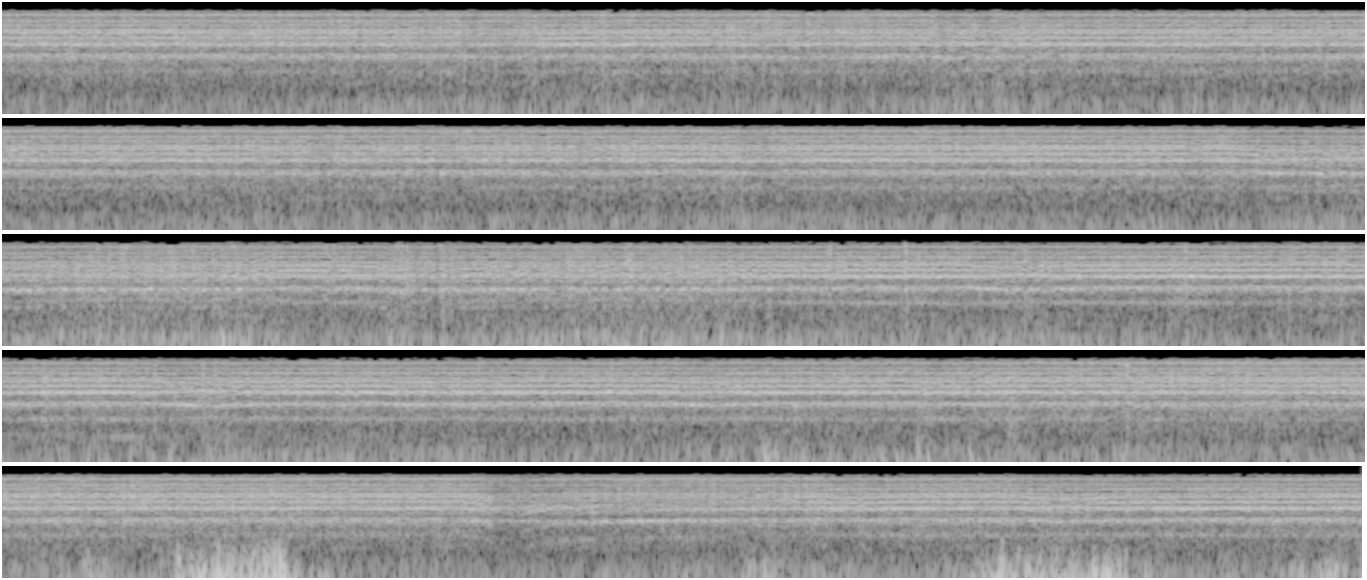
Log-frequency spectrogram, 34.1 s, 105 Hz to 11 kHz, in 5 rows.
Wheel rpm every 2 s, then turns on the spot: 160, 160, 160, 160, 160, 160, 160, 160, 160, 160, 160, 160, 160, 160, 150, 150, 160.
none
